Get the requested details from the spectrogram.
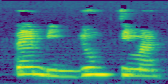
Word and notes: Témbini ka iumu tsimani: Purépecha

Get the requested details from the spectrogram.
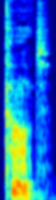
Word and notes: cart: British English; ɑː

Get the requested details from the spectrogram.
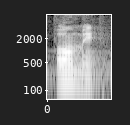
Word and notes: Ome: Náhuatl

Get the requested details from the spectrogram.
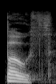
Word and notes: both: American English; oʊ

